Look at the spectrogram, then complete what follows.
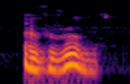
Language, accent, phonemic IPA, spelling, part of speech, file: English, Southern England, /ˌəʊ.vəˈɹuːl/, overrule, verb, LL-Q1860 (eng)-overrule.wav
- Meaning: 1. To rule over; to govern or determine by superior authority 2. To rule or determine in a contrary way; to decide against; to abrogate or alter 3. To nullify a previous ruling by a higher power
